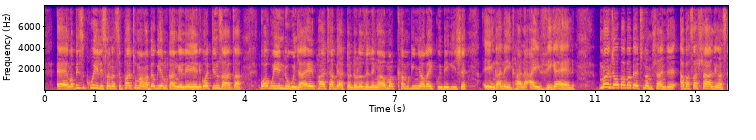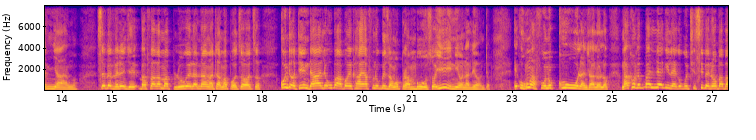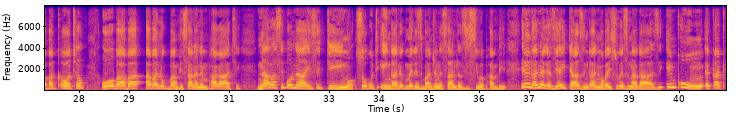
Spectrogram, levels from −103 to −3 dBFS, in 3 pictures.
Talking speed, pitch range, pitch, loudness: 115 wpm, 170-225 Hz, 195 Hz, -19 LUFS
